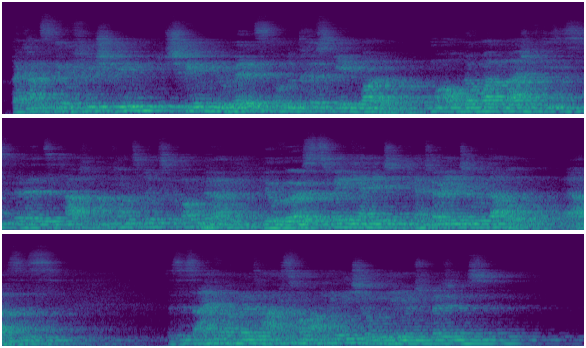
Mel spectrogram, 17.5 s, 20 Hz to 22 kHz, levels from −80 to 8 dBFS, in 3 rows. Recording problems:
room echo; strong; dies away in 2 s
off-mic speech; far

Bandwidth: 14.5 kHz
